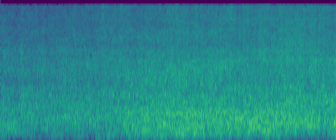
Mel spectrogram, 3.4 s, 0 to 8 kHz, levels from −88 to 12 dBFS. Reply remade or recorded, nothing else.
remade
